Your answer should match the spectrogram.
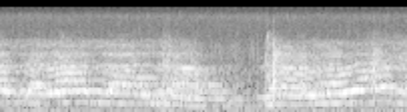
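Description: Several women singing a song together in Spanish, with hand claps about every half second.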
